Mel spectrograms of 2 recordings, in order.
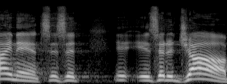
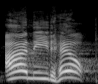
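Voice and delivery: higher, louder cry of I need help; raised, pleading confession; earnest plea; 7 semitones higher, 5 dB louder than usual. Pretend. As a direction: admit it with urgency. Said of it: "begin my prayer for rescue".

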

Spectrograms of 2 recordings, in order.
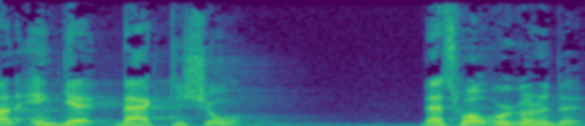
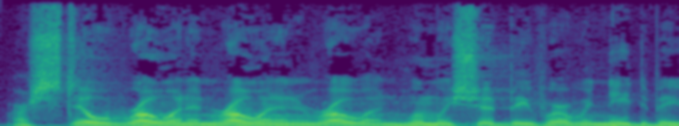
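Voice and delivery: normal talking voice

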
